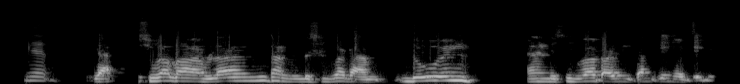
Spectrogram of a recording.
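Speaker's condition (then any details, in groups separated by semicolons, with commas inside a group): Cerebral palsy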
